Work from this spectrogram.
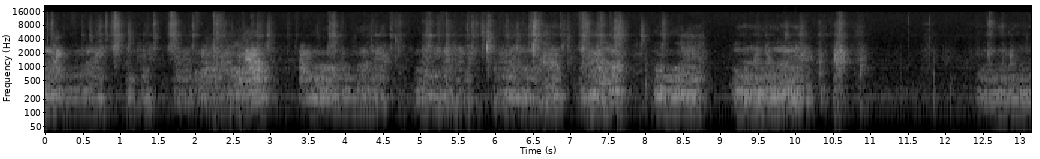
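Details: A corgi playing tug with a Doberman growls in rough, rumbling bursts, each lasting a second or two with short pauses between.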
